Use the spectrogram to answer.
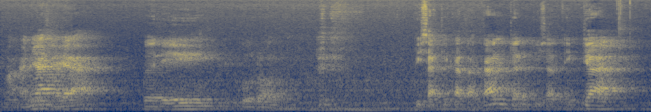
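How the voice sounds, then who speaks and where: A male teacher works through his examples one slow step at a time, tagging almost every phrase with a quick "ya". He is heard from some way off the mic, in a strongly echoing room with a faint hiss of background noise. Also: deep voice, a bit bright, far from the mic. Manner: slow, patient, repeats "ya" and each example. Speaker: English teacher. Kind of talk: classroom lesson explanation.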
